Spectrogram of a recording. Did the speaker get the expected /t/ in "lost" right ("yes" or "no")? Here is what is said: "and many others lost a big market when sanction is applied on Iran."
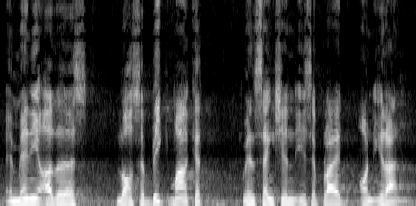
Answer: no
